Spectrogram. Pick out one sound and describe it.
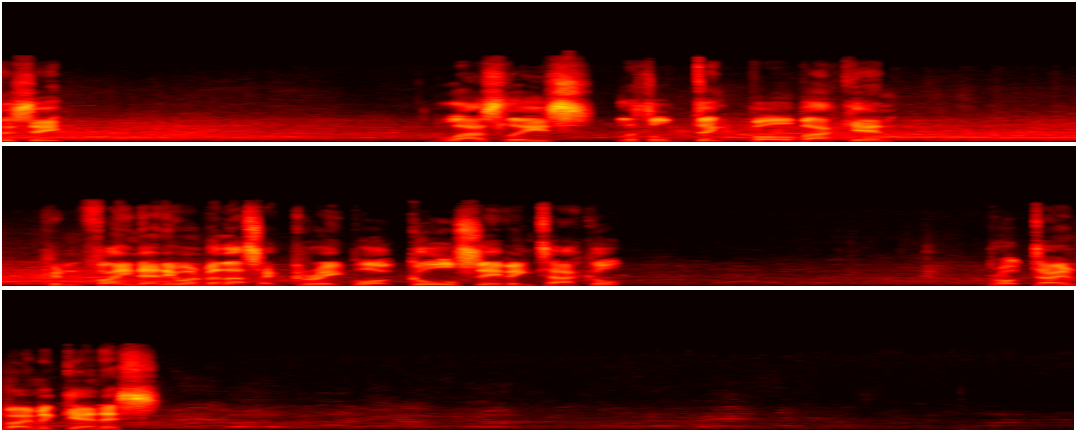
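A stadium crowd roars and murmurs loudly, then quiets down.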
